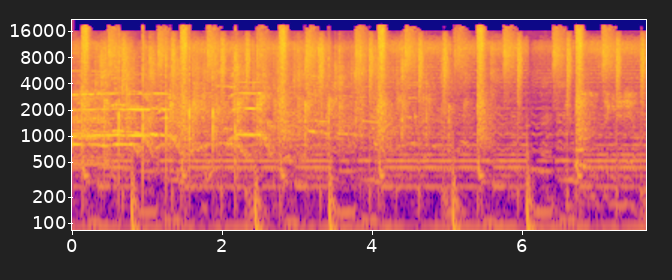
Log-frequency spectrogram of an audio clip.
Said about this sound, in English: Y'all clap it up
